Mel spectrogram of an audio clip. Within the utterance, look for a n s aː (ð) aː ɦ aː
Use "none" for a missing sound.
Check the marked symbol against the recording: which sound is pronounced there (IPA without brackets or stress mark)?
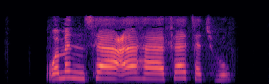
ʕ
